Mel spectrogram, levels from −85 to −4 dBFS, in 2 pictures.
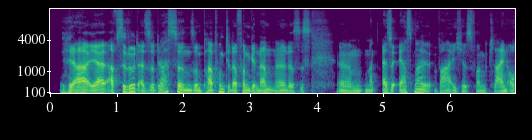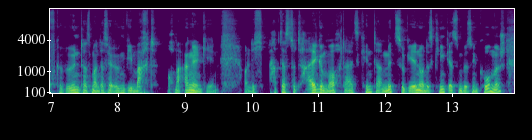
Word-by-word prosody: Ja, 110 Hz, +2 st, +6 dB
ja, 115 Hz, +6 st, +6 dB
absolut. 125 Hz, +7 st, +3 dB
Also, 100 Hz, +3 st, 0 dB
du 125 Hz, +3 st, -1 dB
hast 150 Hz, 0 st, -3 dB
schon 110 Hz, -6 st, +4 dB
so 105 Hz, -, +1 dB
'n 100 Hz, -, +1 dB
paar 105 Hz, -1 st, +4 dB
Punkte 130 Hz, 0 st, 0 dB
davon 100 Hz, +1 st, +2 dB
genannt, 95 Hz, +3 st, +2 dB
ne? 100 Hz, +3 st, 0 dB
Das 90 Hz, -3 st, -2 dB
ist. -, -, -9 dB, 0.3 s
Ähm, 95 Hz, 0 st, -1 dB
man 105 Hz, 0 st, -4 dB
also 110 Hz, 0 st, +2 dB
erstmal 125 Hz, 0 st, -1 dB
war 95 Hz, 0 st, -2 dB
ich 95 Hz, 0 st, -6 dB
es 95 Hz, 0 st, -4 dB
von 90 Hz, -1 st, -6 dB
klein 90 Hz, +1 st, 0 dB
auf 90 Hz, +1 st, -4 dB
gewöhnt, 105 Hz, +4 st, -2 dB
dass 100 Hz, -, -4 dB
man 90 Hz, -, -2 dB
das 95 Hz, 0 st, -5 dB
ja 100 Hz, -, -3 dB
irgendwie 95 Hz, +1 st, -4 dB
macht, 90 Hz, 0 st, -6 dB
auch -, -, -16 dB
mal -, -, -4 dB
angeln 100 Hz, -6 st, +1 dB
gehen. -, -, -14 dB, 0.4 s
Und -, -, -9 dB
ich -, -, -12 dB
habe -, -, -9 dB
das -, -, -2 dB
total 105 Hz, -, 0 dB
gemocht, 105 Hz, -3 st, -1 dB
als 95 Hz, 0 st, -7 dB
Kind 115 Hz, 0 st, -5 dB
da 90 Hz, -, -4 dB
mitzugehen. 100 Hz, -1 st, 0 dB
Und 90 Hz, -, +1 dB
das 90 Hz, -, -6 dB
klingt 125 Hz, +1 st, -3 dB
jetzt 100 Hz, -1 st, -3 dB
'n 95 Hz, -, -1 dB
bisschen 90 Hz, -1 st, -5 dB
komisch, 130 Hz, -, 0 dB
100 Hz, 230 wpm, -22 LUFS, 95-110 Hz, 0.4 s, Ja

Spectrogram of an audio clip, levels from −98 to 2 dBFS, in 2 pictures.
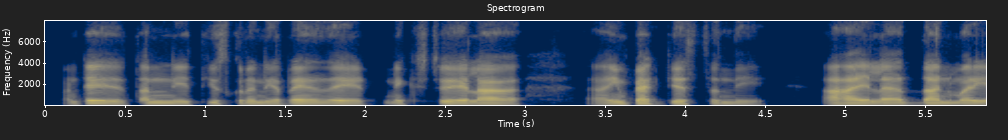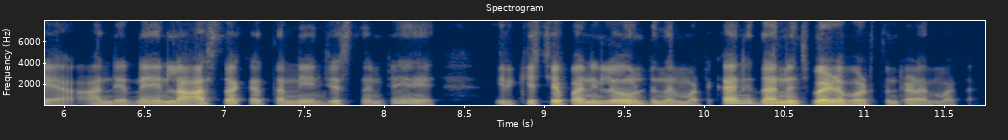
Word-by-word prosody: అంటే 140 Hz, +6 st, +2 dB, 0.3 s
తనని 120 Hz, 0 st, -3 dB
తీసుకున్న 140 Hz, +1 st, -7 dB
నిర్ణయం 130 Hz, 0 st, 0 dB
నె 115 Hz, -, +3 dB, 0.3 s
నెక్స్ట్ 115 Hz, +3 st, -12 dB, 0.2 s
ఎలా 125 Hz, +2 st, +4 dB, 0.7 s
ఆహ్, 120 Hz, -, -6 dB
ఇంపాక్ట్ 125 Hz, -1 st, +1 dB
చేస్తుంది? 115 Hz, -4 st, -5 dB, 0.5 s
ఆహ్, 125 Hz, +1 st, +4 dB
ఎలా 130 Hz, +1 st, +1 dB, 0.2 s
దాన్ని 125 Hz, -1 st, +2 dB
మరి 115 Hz, -1 st, +1 dB, 0.3 s
ఆ -, -, -4 dB
నిర్ణయం 140 Hz, +3 st, -3 dB
లాస్ట్ 130 Hz, +6 st, +3 dB
దాకా 150 Hz, +1 st, -1 dB
తన 130 Hz, -1 st, -4 dB
ఏం 130 Hz, -, -7 dB
చేస్తుందంటే 140 Hz, +6 st, -7 dB, 0.6 s
ఇరికించే 150 Hz, +2 st, +1 dB
పనిలో 150 Hz, +3 st, +2 dB
ఉంటుందన్నమాట. 120 Hz, -6 st, -7 dB
కానీ 175 Hz, +2 st, +5 dB
దాని 140 Hz, -1 st, +6 dB
నుంచి 135 Hz, 0 st, -1 dB
బయట 130 Hz, +1 st, +10 dB
పడుతుంటాడనమాట. 110 Hz, -4 st, -6 dB
130 Hz, 150 wpm, -25 LUFS, 120-140 Hz, 0.7 s, బయట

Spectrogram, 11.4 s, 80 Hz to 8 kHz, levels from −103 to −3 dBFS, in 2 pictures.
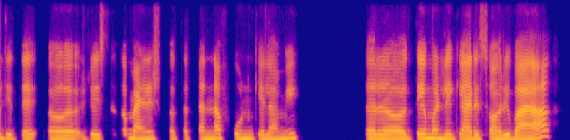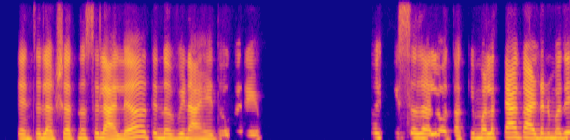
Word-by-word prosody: तिथे, 210 Hz, +2 st, -5 dB, 0.2 s
अ, 210 Hz, -, -4 dB, 0.4 s
जे 220 Hz, -, -2 dB
सगळं 225 Hz, +1 st, -10 dB
मॅनेज 200 Hz, -1 st, -3 dB
करतात, 200 Hz, +1 st, -11 dB
त्यांना 215 Hz, +1 st, -2 dB
फोन 210 Hz, -3 st, -2 dB
केला 200 Hz, -1 st, -4 dB
मी, 220 Hz, +5 st, -2 dB, 0.7 s
तर 220 Hz, 0 st, 0 dB
अ, 215 Hz, 0 st, +2 dB
ते 235 Hz, -, +3 dB
म्हटले, 225 Hz, -2 st, +1 dB
की 215 Hz, +2 st, -7 dB
"अरे 210 Hz, 0 st, +1 dB
सॉरी 210 Hz, +1 st, -1 dB
बाळा, 205 Hz, +9 st, +5 dB, 0.4 s
त्यांचं 220 Hz, +1 st, -1 dB
लक्षात 220 Hz, +1 st, +3 dB
नसेल 235 Hz, +2 st, 0 dB
आलं, 220 Hz, +8 st, +5 dB
ते 260 Hz, -, 0 dB
नवीन 235 Hz, -1 st, +1 dB
आहेत 205 Hz, -1 st, +1 dB
वगैरे." 205 Hz, -1 st, -8 dB, 1.2 s
तो -, -, -6 dB
एक -, -, -3 dB
किस्सा 250 Hz, 0 st, -2 dB
झाला 230 Hz, -2 st, +2 dB
होता, 205 Hz, -1 st, -4 dB
की 255 Hz, -, -6 dB
मला 240 Hz, 0 st, +2 dB
त्या 270 Hz, 0 st, +8 dB
गार्डनमध्ये 250 Hz, +1 st, +4 dB
220 Hz, 185 wpm, -21 LUFS, 205-235 Hz, 1.2 s, त्या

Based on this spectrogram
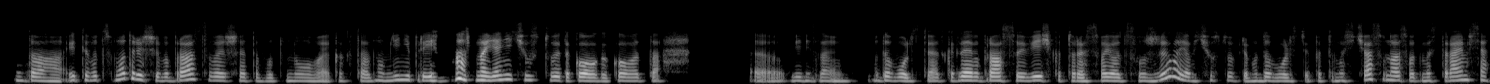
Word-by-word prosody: М-да. 170 Hz, -4 st, 0 dB
И 190 Hz, +2 st, -2 dB
ты 195 Hz, +1 st, -4 dB
вот 195 Hz, +1 st, -5 dB
смотришь 225 Hz, -1 st, 0 dB
и -, -, -1 dB
выбрасываешь 180 Hz, 0 st, 0 dB
это 165 Hz, -1 st, -5 dB
вот 150 Hz, +1 st, -9 dB
новое 160 Hz, -2 st, -3 dB
как-то. 160 Hz, -2 st, -6 dB
Ну, 180 Hz, -2 st, -4 dB
мне 185 Hz, +5 st, -1 dB
неприятно. 200 Hz, -, +4 dB
Я 195 Hz, +2 st, +7 dB
не 230 Hz, +1 st, +2 dB
чувствую 205 Hz, -3 st, -2 dB
такого 170 Hz, -1 st, +5 dB
какого-то, 160 Hz, -, -2 dB, 0.9 s
э, 165 Hz, -, -4 dB
я 175 Hz, +1 st, -5 dB
не 165 Hz, -, -6 dB
знаю, 155 Hz, -1 st, -4 dB, 0.2 s
удовольствия. 165 Hz, -4 st, -1 dB
Вот 160 Hz, -, -6 dB
когда 175 Hz, +3 st, +3 dB
я 185 Hz, -, +7 dB
выбрасываю 175 Hz, 0 st, +2 dB
вещь, 185 Hz, +2 st, +3 dB
которая 160 Hz, -3 st, -1 dB
своё 165 Hz, +2 st, +1 dB
отслужила, 165 Hz, -, 0 dB
я 185 Hz, -6 st, +2 dB
вот 155 Hz, -2 st, -8 dB
чувствую 185 Hz, -1 st, -10 dB
прям 155 Hz, -, -5 dB
удовольствие. 160 Hz, -2 st, -3 dB
Поэтому 165 Hz, +1 st, -8 dB
сейчас 225 Hz, +10 st, -2 dB
у -, -, -10 dB
нас, 195 Hz, -3 st, +1 dB
вот 165 Hz, 0 st, -4 dB
мы 170 Hz, +1 st, -3 dB
стараемся 190 Hz, +3 st, -1 dB
170 Hz, 175 wpm, -28 LUFS, 160-190 Hz, 0.9 s, Я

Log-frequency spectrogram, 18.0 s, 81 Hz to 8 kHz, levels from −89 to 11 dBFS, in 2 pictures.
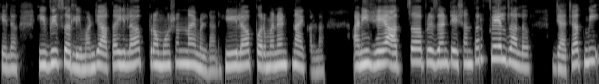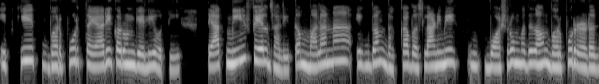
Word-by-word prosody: केलं, 200 Hz, -2 st, -4 dB, 0.4 s
ही 235 Hz, 0 st, +5 dB
विसरली 250 Hz, -5 st, +3 dB
म्हणजे 195 Hz, +5 st, +1 dB
आता 215 Hz, +1 st, 0 dB
हिला 235 Hz, +2 st, +2 dB, 0.2 s
प्रमोशन 235 Hz, +1 st, +1 dB
नाही 245 Hz, -1 st, +3 dB
मिळणार, 170 Hz, -5 st, -3 dB
हिला 230 Hz, +2 st, +2 dB
पर्मनंट 225 Hz, +2 st, +2 dB
नाही 225 Hz, -4 st, +1 dB
करणार 165 Hz, 0 st, -12 dB, 0.5 s
आणि 235 Hz, +2 st, +7 dB
हे 245 Hz, +2 st, +6 dB
आजचं 255 Hz, +3 st, +3 dB
प्रेझेंटेशन 255 Hz, -1 st, +1 dB
तर 295 Hz, +2 st, -3 dB
फेल 320 Hz, -1 st, +6 dB
झालं." 240 Hz, -8 st, -1 dB, 0.4 s
ज्याच्यात 235 Hz, +7 st, -2 dB
मी 275 Hz, -, +2 dB
इतकी 285 Hz, +6 st, -1 dB, 0.3 s
भरपूर 220 Hz, +7 st, -4 dB
तयारी 220 Hz, +3 st, -2 dB
करून 250 Hz, -2 st, +3 dB
गेली 215 Hz, 0 st, -1 dB
होती 180 Hz, -3 st, -5 dB, 0.4 s
त्यात 215 Hz, +2 st, -1 dB
मी 260 Hz, +5 st, +4 dB
फेल 280 Hz, -2 st, +3 dB
झाली. 180 Hz, -5 st, -5 dB
तर 240 Hz, -, -5 dB
मला 225 Hz, +1 st, +1 dB
ना 280 Hz, +3 st, 0 dB, 0.2 s
एकदम 240 Hz, +3 st, -3 dB
धक्का 205 Hz, +3 st, -5 dB
बसला 210 Hz, +1 st, -4 dB
आणि 225 Hz, +1 st, +1 dB
मी 265 Hz, +2 st, +2 dB, 0.3 s
व 225 Hz, -, -2 dB, 0.3 s
वॉशरूममध्ये 250 Hz, +4 st, 0 dB
जाऊन 245 Hz, +1 st, +2 dB
भरपूर 215 Hz, +5 st, -1 dB
रडत 195 Hz, -1 st, -2 dB
230 Hz, 150 wpm, -22 LUFS, 210-255 Hz, 0.5 s, आणि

